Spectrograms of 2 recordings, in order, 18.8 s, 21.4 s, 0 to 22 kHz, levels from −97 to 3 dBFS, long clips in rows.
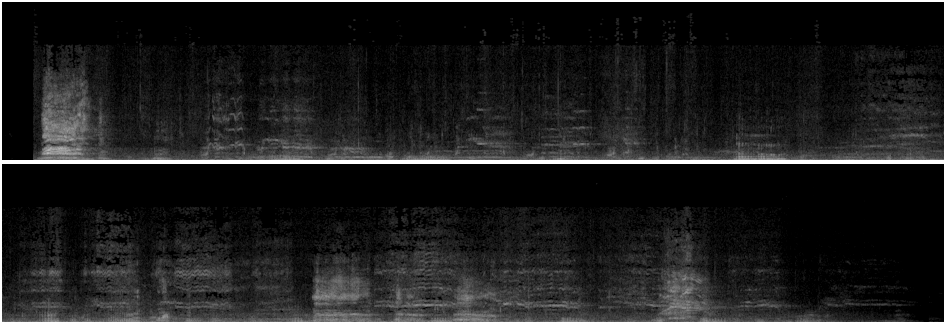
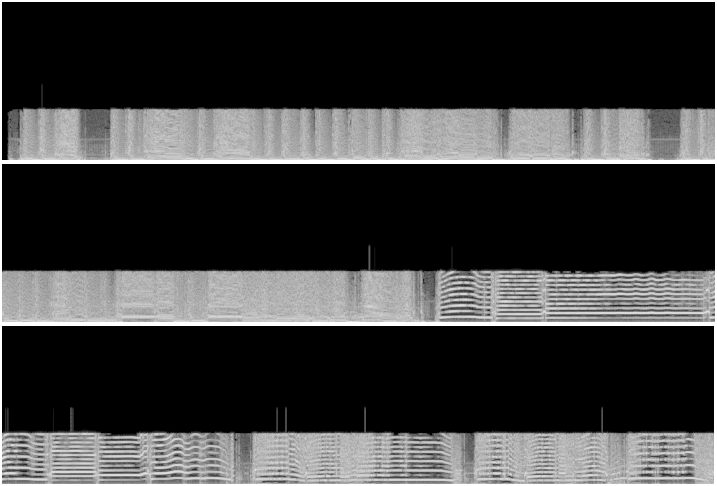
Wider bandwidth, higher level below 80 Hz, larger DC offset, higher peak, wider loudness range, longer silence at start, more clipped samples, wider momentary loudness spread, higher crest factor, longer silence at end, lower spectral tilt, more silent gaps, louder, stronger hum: first, 17.5 kHz vs 7.4 kHz; second, -58 dBFS vs -30 dBFS; neither; second, -16 dBFS vs 0 dBFS; first, 7 LU vs 4 LU; first, 0.3 s vs 0.05 s; neither; first, 16 LU vs 5 LU; first, 30 dB vs 12 dB; first, 1 s vs 0 s; about the same, -3 dB/octave vs -2 dB/octave; neither; second, -43 LUFS vs -9 LUFS; neither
